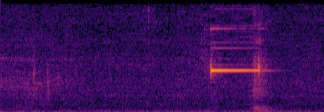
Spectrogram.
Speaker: we get one bleep, same frequency as the continuous one, just one short bleep, and it reads the voltage drop across the diode.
